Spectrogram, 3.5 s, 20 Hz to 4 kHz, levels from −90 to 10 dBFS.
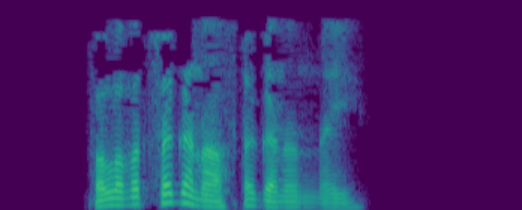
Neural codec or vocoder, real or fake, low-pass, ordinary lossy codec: vocoder, 44.1 kHz, 128 mel bands every 256 samples, BigVGAN v2; fake; 3.6 kHz; MP3, 16 kbps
